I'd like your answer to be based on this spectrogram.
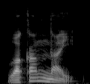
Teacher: わからないのらの A の母音が落ちて R と N の子音が続いて、で後ろに出てくるその N の子音と同化することでわかんないになっているということです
